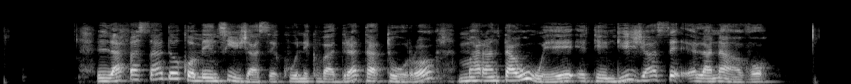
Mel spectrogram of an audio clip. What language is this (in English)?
Esperanto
